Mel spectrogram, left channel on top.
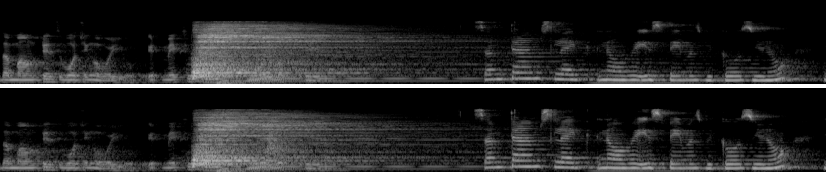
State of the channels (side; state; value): both; normal; correlation 0.62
